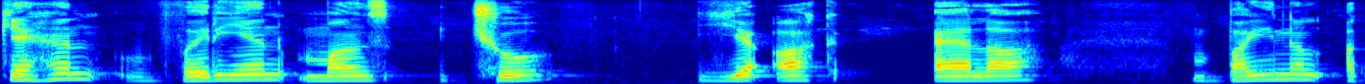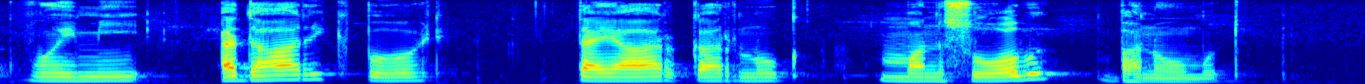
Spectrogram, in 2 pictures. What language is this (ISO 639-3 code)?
kas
